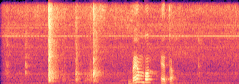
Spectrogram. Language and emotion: Russian, neutral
